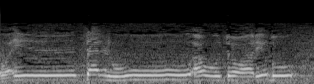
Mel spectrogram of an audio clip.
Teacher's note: بسكون اللام وواو مضمومة بعدها هكذا: وإن تلو أو تعرضوا على وزن تفعو من لوى يلوي ليا.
